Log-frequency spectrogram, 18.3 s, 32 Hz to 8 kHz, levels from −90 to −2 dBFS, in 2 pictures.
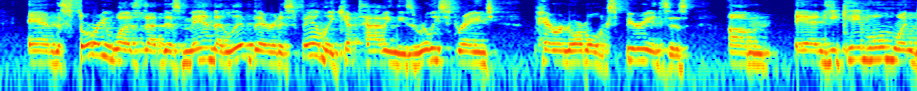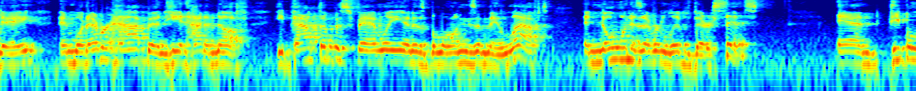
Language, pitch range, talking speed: English, 170-225 Hz, 180 wpm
